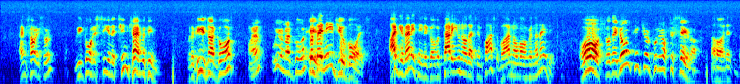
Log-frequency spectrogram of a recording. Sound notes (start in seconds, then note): none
